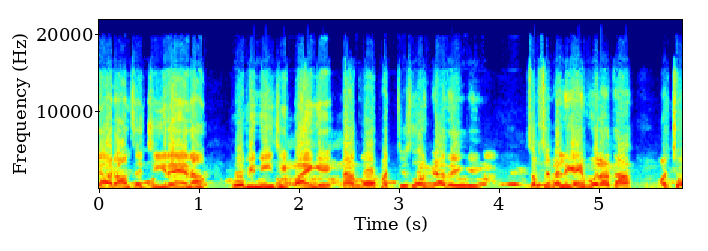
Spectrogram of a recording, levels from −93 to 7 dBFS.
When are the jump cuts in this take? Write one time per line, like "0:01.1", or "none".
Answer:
0:02.4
